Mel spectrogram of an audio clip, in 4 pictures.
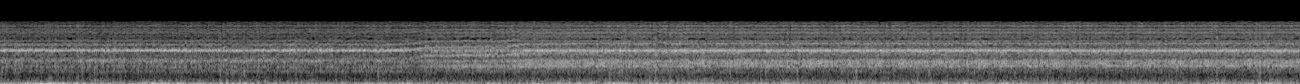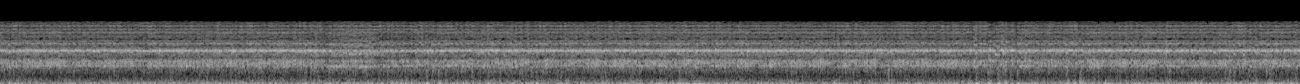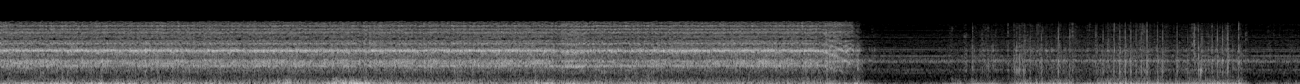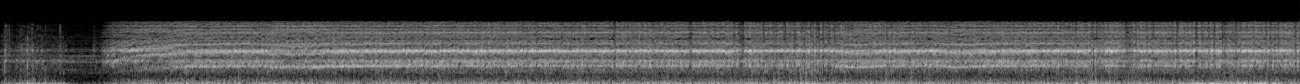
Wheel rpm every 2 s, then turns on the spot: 160, 160, 200, 230, 230, 230, 230, 240, 230, 230, 230, 230, 230, 230, 230, 230, 230, 90, 20, 10, 170, 230, 230, 230, 230, 230.
34-40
